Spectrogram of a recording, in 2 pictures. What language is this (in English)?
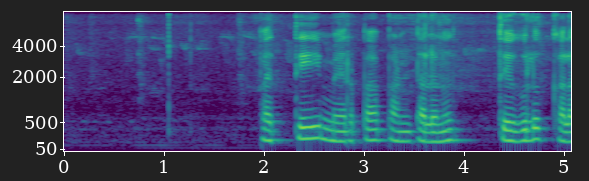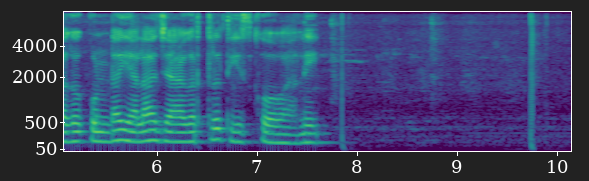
Telugu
